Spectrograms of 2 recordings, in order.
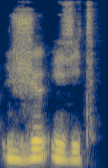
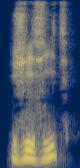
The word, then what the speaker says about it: j'hésite: un h muet donc on va dire j apostrophe hésite j'hésite et non pas je hésite j'hésite tu n'habites pas n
